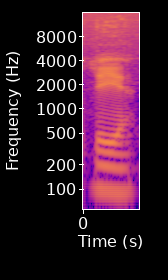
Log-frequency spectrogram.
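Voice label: "lie", pinyin, Mandarin Chinese, neutral tone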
